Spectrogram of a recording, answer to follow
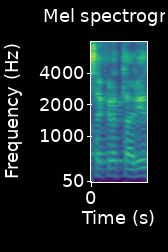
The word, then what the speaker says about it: secretaria: E é uma palavra paroxítona, porque qual é a sílaba tônica? Secretaria, secretaria. A sílaba que eu dou mais ênfase e que eu alongo a vogal é a sílaba ri.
